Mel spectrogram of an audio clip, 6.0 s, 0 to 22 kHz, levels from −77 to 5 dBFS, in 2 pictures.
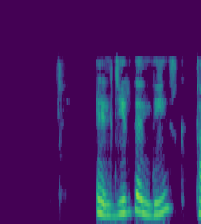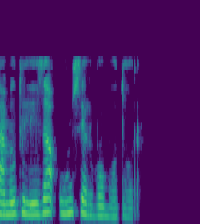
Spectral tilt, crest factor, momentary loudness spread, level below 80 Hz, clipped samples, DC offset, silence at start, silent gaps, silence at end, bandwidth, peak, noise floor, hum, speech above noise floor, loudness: -4 dB/octave; 20 dB; 16 LU; -58 dBFS; under 0.1%; under 0.1%; 0.85 s; none; 1 s; 7.8 kHz; 0 dBFS; under -90 dBFS; none; over 72 dB; -18 LUFS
